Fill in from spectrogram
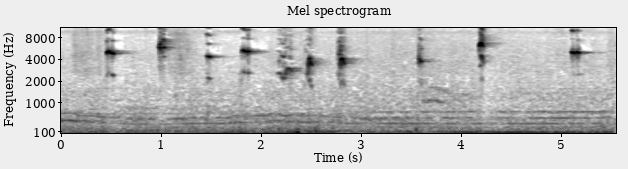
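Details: Sunbird used to get young birds singing: scattered thin, high tsip notes and brief slurred chirps, unevenly spaced over several seconds, with a soft low rumble underneath.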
